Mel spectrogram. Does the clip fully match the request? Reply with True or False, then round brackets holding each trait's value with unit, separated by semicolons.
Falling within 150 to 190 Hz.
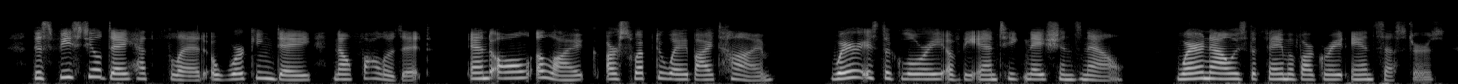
False (240 Hz)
